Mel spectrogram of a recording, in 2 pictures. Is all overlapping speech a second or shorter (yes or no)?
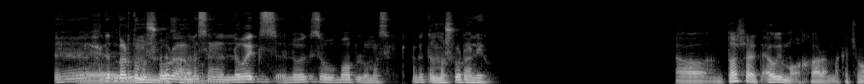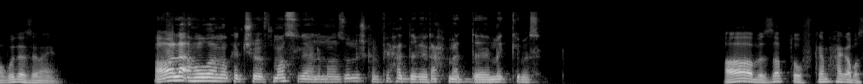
no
